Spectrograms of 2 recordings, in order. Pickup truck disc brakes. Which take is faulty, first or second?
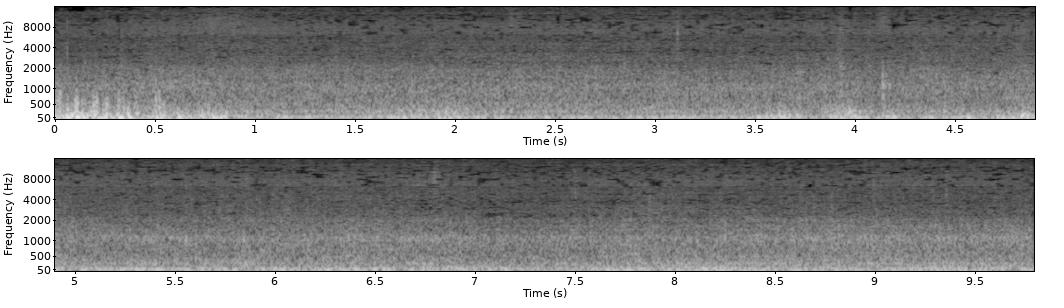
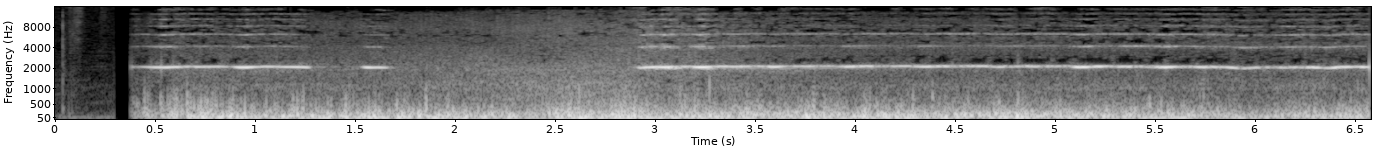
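second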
